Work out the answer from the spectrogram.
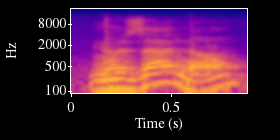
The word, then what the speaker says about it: nous allons: Je vais, tu vas, il va, elle va, on va, nous allons, vous allez, ils vont, elles vont. Notice the L's are pronounced here.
